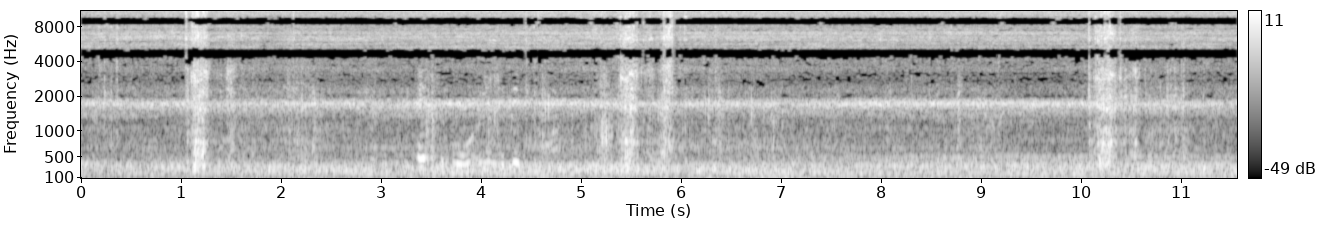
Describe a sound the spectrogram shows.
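A small shovel scrapes and clinks through lumps of coal.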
